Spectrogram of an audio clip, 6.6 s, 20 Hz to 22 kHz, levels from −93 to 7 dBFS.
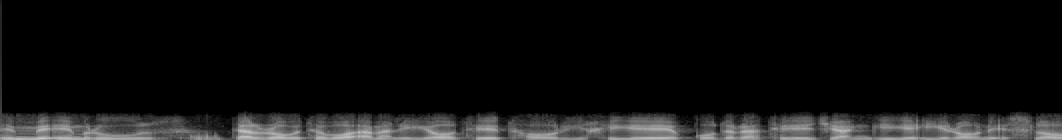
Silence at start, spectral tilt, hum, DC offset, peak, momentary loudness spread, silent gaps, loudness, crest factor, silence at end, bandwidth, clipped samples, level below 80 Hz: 0 s; -4 dB/octave; none; under 0.1%; -8 dBFS; 10 LU; none; -27 LUFS; 20 dB; 0 s; 4.3 kHz; under 0.1%; -78 dBFS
